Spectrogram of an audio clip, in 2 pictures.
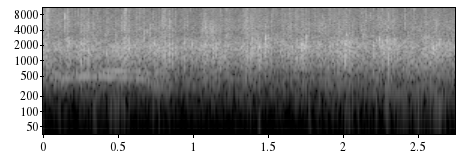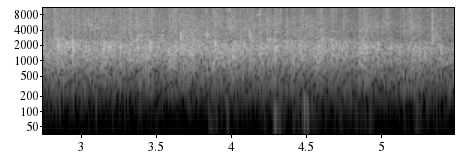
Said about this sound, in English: round of applause.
